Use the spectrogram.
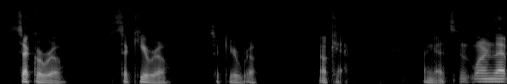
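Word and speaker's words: Sekiro: Even Japanese doesn't stress any syllables. Just Sakuro.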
